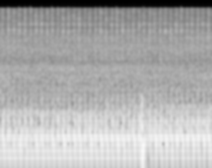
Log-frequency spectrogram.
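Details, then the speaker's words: Kids ATV small single-cylinder engine after carburetor cleaning, idling evenly and steadily with no misses or surging; runs well. "guys, as you can see, it's running pretty good. Idle sounds good."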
